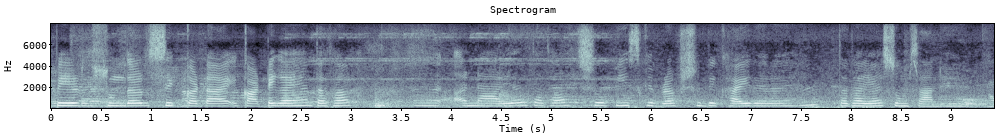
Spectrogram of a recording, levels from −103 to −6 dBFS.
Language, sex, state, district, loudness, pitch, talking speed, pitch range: Hindi, female, Chhattisgarh, Raipur, -16 LUFS, 245 Hz, 135 wpm, 230-260 Hz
